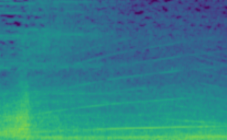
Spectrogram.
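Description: A police siren wailing in slow rising and falling glides over a car engine running, heard from inside a pursuing police car. A short, loud rush of noise comes about a quarter-second in.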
